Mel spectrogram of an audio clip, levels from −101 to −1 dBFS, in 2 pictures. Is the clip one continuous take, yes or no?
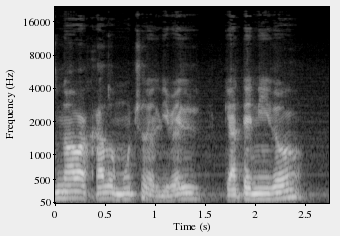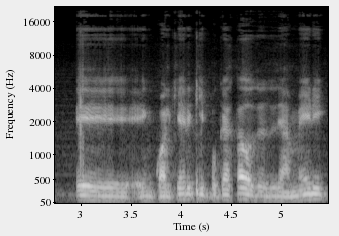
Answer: no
